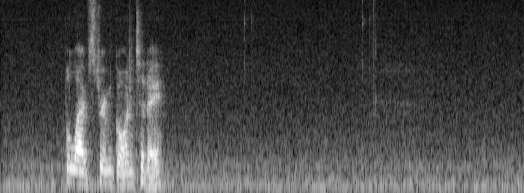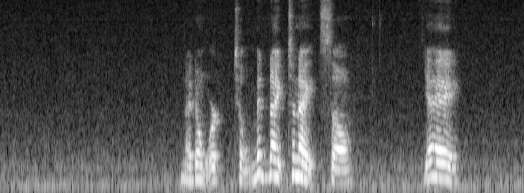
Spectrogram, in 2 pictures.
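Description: A middle-aged woman speaks calmly and close by, in short bursts with pauses.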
